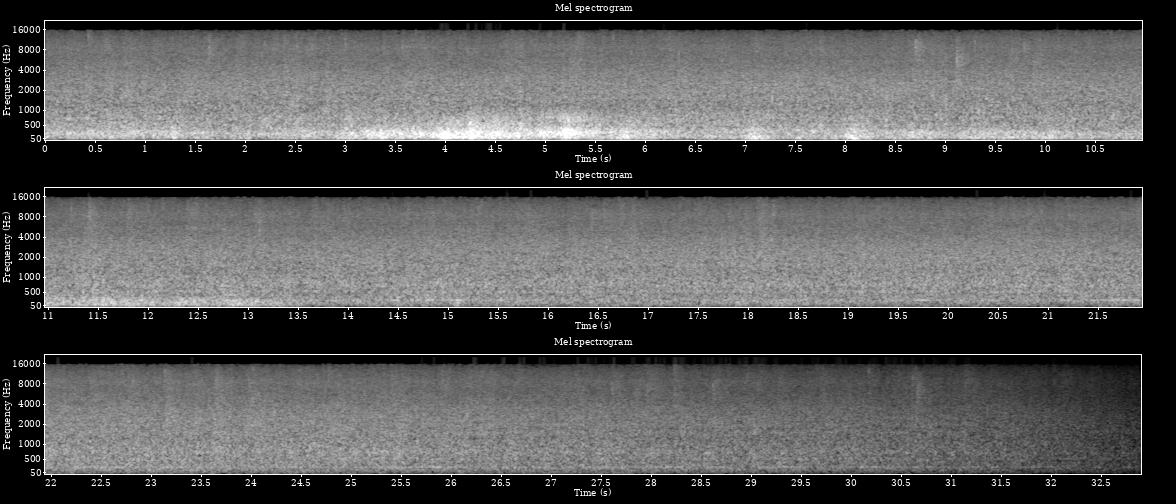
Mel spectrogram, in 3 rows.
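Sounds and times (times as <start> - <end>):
rain falling: 0.0 - 32.9
low thunder rumble: 2.6 - 13.0.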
